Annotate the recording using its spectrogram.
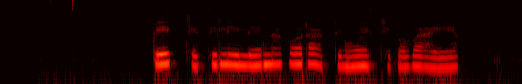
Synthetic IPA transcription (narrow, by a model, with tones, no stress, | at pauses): pe˦k̚t͡ʃe˨t̪i˦li˦le˦na˦kɔ˦ɾa˦tɪ˨nwɛ˦˨k̚t͡ʃe˨ba˦ba˦˨jɛ˦t̪̚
